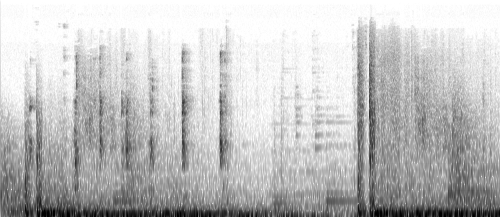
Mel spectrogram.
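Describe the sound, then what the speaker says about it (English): Artillery shells firing in the video game Factorio, a series of sharp, spaced reports with a ticking, clock-like rhythm, then a louder burst near the end, with no talk. "That's a very strange shooting sound."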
